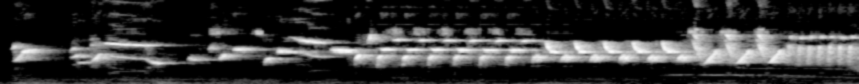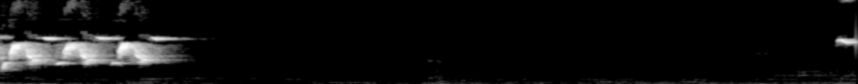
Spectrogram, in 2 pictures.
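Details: European goldfinch tutor song meant for teaching goldfinches and canaries: a dense, fast twittering run of high tinkling notes and buzzy trills lasting about five seconds, then silence until a brief note at the very end.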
